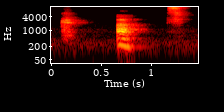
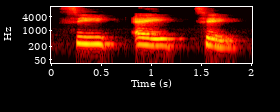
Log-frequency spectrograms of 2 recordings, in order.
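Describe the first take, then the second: First: Each letter is said as its sound. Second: Each letter is said by its name. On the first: The word is being sounded out. "when I'm sounding it out in my words, I'll say k, a, t, the sounds" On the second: The word is being spelled. "I would spell it C A T, so that they're understanding that is the letter names"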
